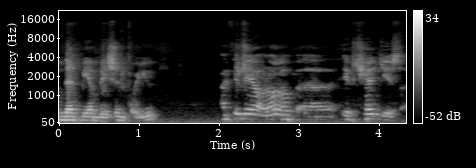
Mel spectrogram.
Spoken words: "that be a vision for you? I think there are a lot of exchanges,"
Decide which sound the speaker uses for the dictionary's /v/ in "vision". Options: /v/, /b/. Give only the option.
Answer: /b/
